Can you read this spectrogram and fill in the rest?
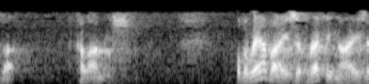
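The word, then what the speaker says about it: kalamish (חלמיש): Now, the Hebrew word for flinty rock is the word kalamish. And it's spelled like this. Ket lamed mem yad shin. Kalamish.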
